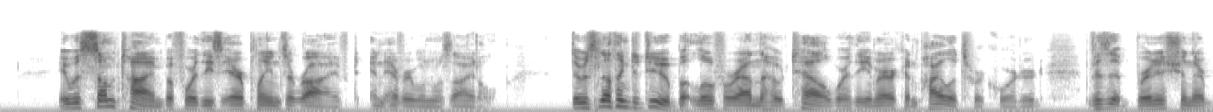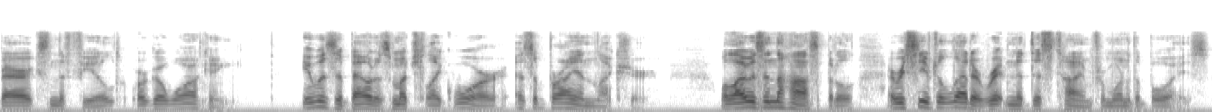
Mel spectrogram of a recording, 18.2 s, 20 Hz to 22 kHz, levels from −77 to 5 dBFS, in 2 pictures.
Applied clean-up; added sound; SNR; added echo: none; none; none; none.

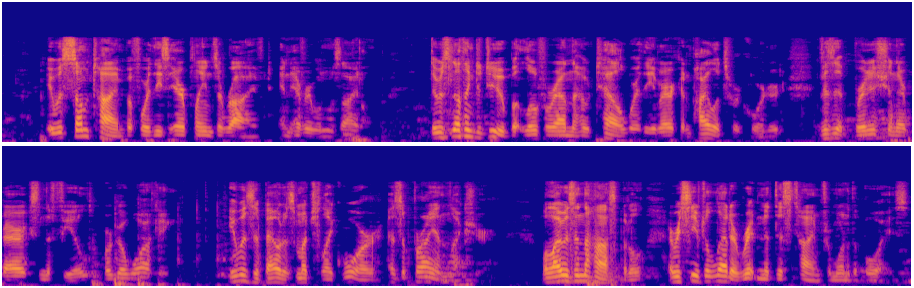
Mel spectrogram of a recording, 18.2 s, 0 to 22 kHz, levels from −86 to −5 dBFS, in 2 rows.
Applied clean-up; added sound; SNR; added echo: classical method Wiener filter.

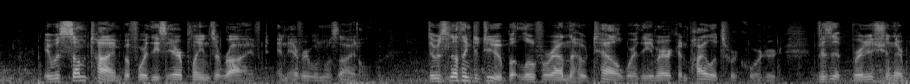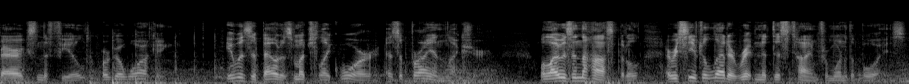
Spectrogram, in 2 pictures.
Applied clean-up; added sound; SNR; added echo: none; Sliding door; 13 dB; none.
